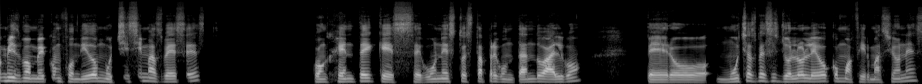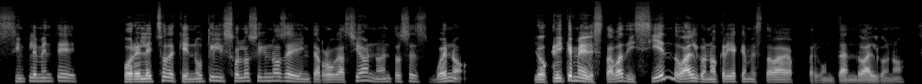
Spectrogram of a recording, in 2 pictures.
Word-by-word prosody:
yo - - -2
mismo 150 -4 +3
me 135 0 +4
he - - -14
confundido 140 -1 -1
muchísimas 140 +2 -1
veces 155 +8 0 1.1
con 125 -1 0
gente 135 +3 +3
que 115 - +4
según 125 +6 -1
esto 135 - -1
está - - -1
preguntando 125 +2 +1
algo, 140 +9 +2 0.6
pero, 110 -1 +1
muchas 135 +7 -3
veces 160 -2 -1
yo 130 -1 0
lo 145 +3 +2
leo 145 +1 +2
como 145 -3 -3
afirmaciones 130 +9 -5
simplemente 155 +1 -4 0.4
por 125 -1 +5
el 130 +1 +4
hecho 140 +7 0
de 165 - 0
que 135 - +2
no 130 +3 -5
utilizó 165 0 -2
los 170 +1 -3
signos 170 +1 -5
de 160 - +1
interrogación, 120 +9 -3
¿no? 125 - -7
Entonces, 140 -2 -7
bueno - - -2 0.6
yo 115 -1 +2
creí 150 +1 +4
que - - +7
me - - +8
estaba - - +3
diciendo - - +2
algo 145 -5 +5
no 120 0 -2
creía 130 0 0
que 140 - -6
me 125 - -10
estaba 115 0 -1
preguntando 95 +2 -5
algo, 100 -2 -2
¿no? 105 +4 -14
135 Hz, 170 wpm, -25 LUFS, 120-150 Hz, 1.1 s, me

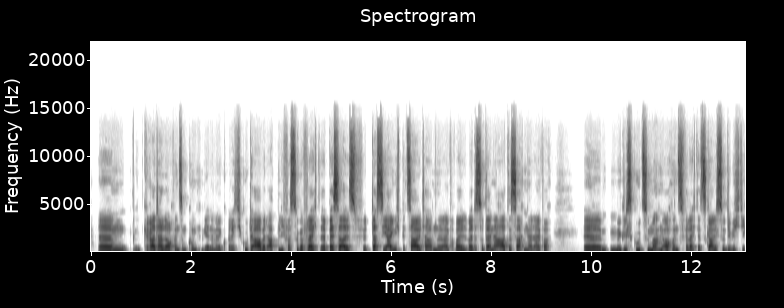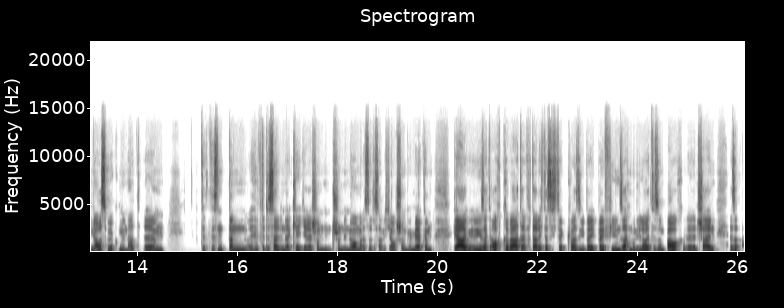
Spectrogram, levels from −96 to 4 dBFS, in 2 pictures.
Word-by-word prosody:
Ähm, 115 0 +2 0.3
grade 115 +3 +2
halt 115 -2 +3
auch, 110 - +1
wenn's 115 -2 -2
um 110 -1 -10
Kunden 125 -1 -9
geht, 110 -1 -4
ne, 110 - -7
wenn 110 - -7
du 110 - -7
'ne 115 - -13
richtig 115 0 -7
gute 125 - -3
Arbeit 130 +3 +4
ablieferst, 120 -1 0
sogar 120 0 -1
vielleicht, 115 -2 +1
äh, 110 - 0
besser 120 +2 +6
als 115 0 +4
für 120 - -11
das 120 0 +4
sie - - +2
eigentlich 115 +1 -1
bezahlt 125 +5 +2
haben, 135 -1 -2
ne? 125 -1 -4
Einfach 115 +2 -7
weil 115 0 0
weil 115 0 +1
das 115 0 +4
so 120 - +2
deine 110 0 0
Art 125 +1 +1
ist, 125 - +5
Sachen 120 +1 -2
halt 115 - -6
einfach, 115 +1 -6 0.7
äh, 110 -2 +3 0.2
möglichst 125 0 0
gut 145 +1 -2
zu 140 - +2
machen, 135 +2 -1
auch 120 +2 -1
wenn's 120 -2 0
vielleicht 115 0 -3
jetzt 115 - +3
gar 115 - +3
nicht 120 0 +3
so 125 - +4
die 115 -1 -6
wichtigen 125 -3 -6
Auswirkungen 115 -7 -1
hat. 125 +4 -8
Ähm, 105 +1 -2 0.8
d - - -11
das 100 +2 -4
sind 110 -2 -8
dann 105 +1 -2
hilft 120 0 -9
dir - - -8
das 110 0 +1
halt 105 0 0
in 110 - -5
der 105 - -4
Karriere 105 0 -5
schon 105 0 -7
schon 105 -2 -5
enorm. 105 +1 -1
Also - - -7
das - - -8
habe - - -12
ich - - -13
auch - - -5
schon 105 0 -3
gemerkt 105 +1 -1
und 105 -1 -4 0.4
ja, 110 +2 +10
w - - -3
wie 120 - +1
gesagt, 120 -1 0
auch 120 0 +2
privat 120 +2 +4
einfach 110 - -5
dadurch, 110 0 +1
dass 110 0 +1
sich 115 - -1
da 110 - -4
quasi 110 +1 -4
bei 110 0 0
bei 110 0 +2
vielen 125 0 -2
Sachen, 125 +1 0
wo - - -5
die 115 - -9
Leute 115 +1 0
so 115 0 -3
im 110 - -8
Bauch, 125 +2 +4
äh, 120 -1 -5
entscheiden 115 +1 +1 0.3
also - - -4
115 Hz, 235 wpm, -23 LUFS, 110-120 Hz, 0.8 s, ja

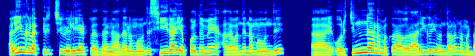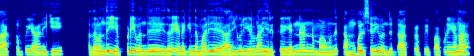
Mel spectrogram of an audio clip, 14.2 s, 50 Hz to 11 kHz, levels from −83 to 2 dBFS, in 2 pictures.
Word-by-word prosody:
கழிவுகள 260 +5 +5
பிரிச்சு 200 +2 -4
வெளியேற்றது 180 -4 +2
தாங்க. 150 -1 +1
அத 160 +2 -1
நம்ம 155 0 0
வந்து 205 +6 -1
சீரா 210 +2 +4
எப்பொழுதுமே 180 +1 -1 0.2
அத 150 - -2
வந்து 175 +4 -3
நம்ம 165 -2 -2
வந்து. 165 +6 0 0.5
ஆ - - -1 0.3
ஒரு 155 -1 +1
சின்ன 260 +5 +7
நமக்கு 185 -4 -2 0.2
ஒரு 155 - +2
அறிகுறி 195 +4 0
வந்தாலும் 165 +3 -1
நம்ம 165 -3 -2
டாக்டர் 155 +2 -4
அ - - -17
போய் 160 +1 -3
அணுகி, 155 +2 -2 0.5
அத 145 - -5
வந்து 175 +3 +3
எப்டி 190 +6 -1
வந்து 165 +1 0 0.4
எனக்கு 155 0 -2
இந்த 155 -1 0
மாரி 170 +2 +1 0.2
அறிகுறிகள்லாம் 160 +1 -1
இருக்கு. 150 +1 -5
என்னன்னு 170 +2 -2
நம்ம 145 -2 -2
வந்து 170 +3 -3
கம்பல்சரி 165 +2 0
வந்து 150 0 -3
டாக்டர் 145 +1 -6
அ - - -26
போய் 145 -1 -9
பார்க்கணும். 140 +2 -4
ஏனா, 175 +3 +2
165 Hz, 185 wpm, -23 LUFS, 155-185 Hz, 0.5 s, சின்ன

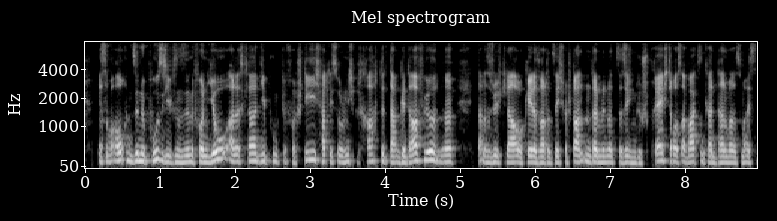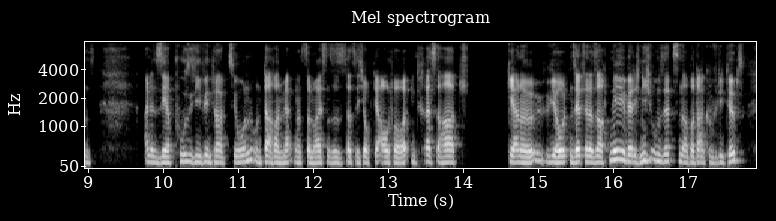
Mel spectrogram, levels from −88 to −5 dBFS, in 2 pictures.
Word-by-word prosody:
das - - -7
aber - - -5
auch 190 +2 +2
im 175 - -1
Sinne 175 -1 +2
positivem 165 -6 -2
Sinne 155 0 -1
von: 150 0 +2
„Jo, 195 +9 +4
alles 165 -1 -1
klar, 180 0 +1
die 170 +1 -4
Punkte 165 -2 -10
verstehe 195 +2 -5
ich. 195 -4 -5
Hatte 160 0 -1
ich - - -11
so - - -5
noch - - -4
nicht 160 - -7
betrachtet. 170 +1 -7
Danke 145 +1 -1
dafür“, 195 +4 +3
ne? 155 0 -2 0.3
Dann 165 - -7
ist 145 - -5
natürlich 150 0 -4
klar: 145 -1 +2
Okay, 140 +2 +2
das 145 - +3
war 140 - +3
tatsächlich 140 +1 -5
verstanden. 155 +3 -1
Dann, 155 -2 +3
wenn 145 - -3
tatsächlich 145 0 -4
'n - - -5
Gespräch 170 +7 -2
daraus 160 -1 -1
erwachsen 155 +2 -2
kann, 145 -2 -4
dann 145 +1 -2
war 140 - 0
das 130 - -9
meistens 140 -1 -8 0.6
eine 150 -2 -2
sehr 140 +1 +3
positive 155 0 -2
Interaktion. 145 +3 -1
Und 145 -11 -6
daran 140 -1 +2
merkt 140 +2 -3
man's 135 -2 -5
dann - - +2
meistens, 135 +1 -2
dass 135 -1 -3
es 120 - -14
tatsächlich 140 -1 -2
auch - - -18
der - - 0
Autor 140 0 +2
Interesse 155 +2 -1
hat. 140 0 0 0.5
Gerne 145 +4 +4
wiederholt 145 -1 +5
und - - -2
selbst, 150 +1 +7
wenn 150 - +5
er 145 - +4
sagt: 145 0 +2
„Ne, 205 0 +6
werde 160 -1 +5
ich 145 - -4
nicht 180 +4 +1
umsetzen, 170 -2 -2
aber 140 -1 0
danke 145 0 -3
für 130 - -11
die 150 - -3
Tipps.“ 180 +2 +1
150 Hz, 270 wpm, -23 LUFS, 140-165 Hz, 0.6 s, selbst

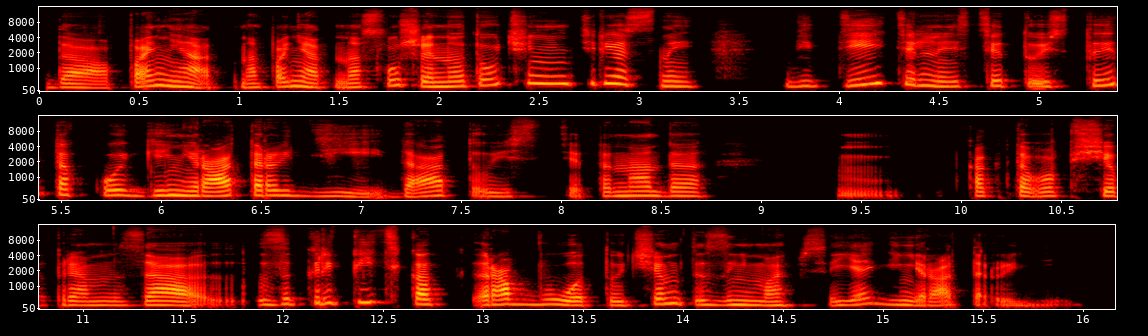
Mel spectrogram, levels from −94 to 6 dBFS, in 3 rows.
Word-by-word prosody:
Да, 160 -3 0
понятно, 190 -8 +2
понятно. 175 -3 0
Слушай, 215 +3 +2
ну, 205 +1 +3
это 220 +4 -2
очень 330 +5 -1
интересный 315 - +1 0.4
вид 220 +1 -8
деятельности. 240 -6 +1
То 225 - -8
есть, 210 +2 -3
ты 250 +5 -1
такой 235 -4 0
генератор 210 +1 +4
идей, 170 -7 -7
да? 195 +8 +2
То - - -8
есть, 160 0 -10
это 180 - -6
надо, 185 -2 0 0.6
м, - - -13 0.3
как-то 185 0 -1
вообще 185 +1 0
прям 175 -2 -3
за 175 -1 +4 0.2
закрепить 260 +8 -2
как 215 -1 +5
работу. 195 -5 +2
Чем 225 +10 0
ты 195 - -4
занимаешься? 170 -3 -3
Я- 195 +5 -1
генератор 195 - -3
идей. 80 -2 -15
200 Hz, 130 wpm, -34 LUFS, 175-225 Hz, 0.6 s, как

